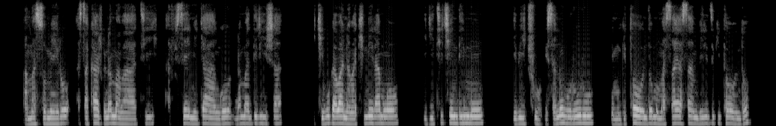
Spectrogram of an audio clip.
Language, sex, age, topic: Rundi, male, 25-35, education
